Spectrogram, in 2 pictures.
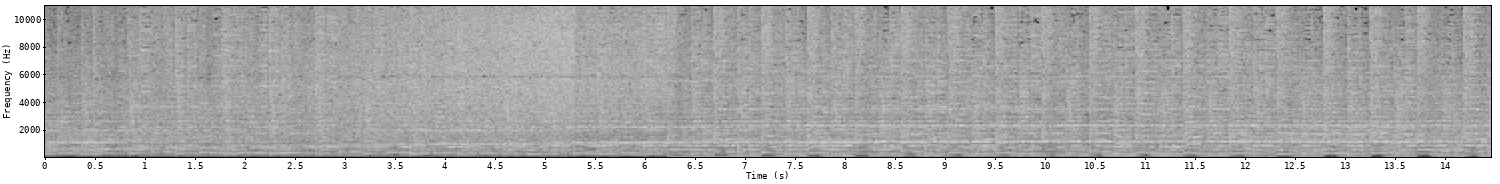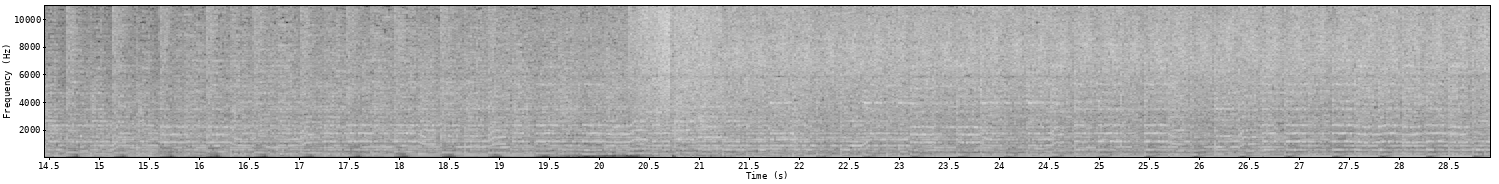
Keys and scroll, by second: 17.4 ctrl+z, 26.9 ctrl+d.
